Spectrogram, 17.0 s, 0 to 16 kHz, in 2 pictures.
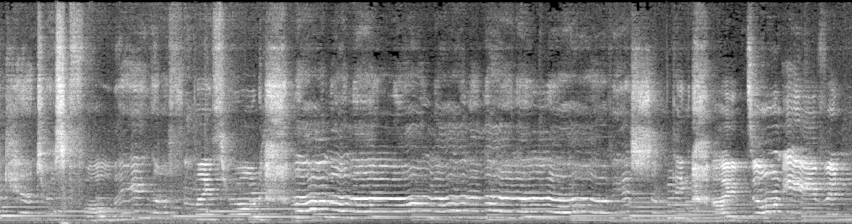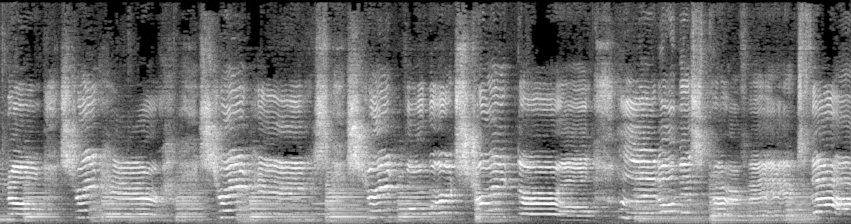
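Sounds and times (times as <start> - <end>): piano accompaniment: 0.0 - 17.0
woman singing: 0.0 - 17.0.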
